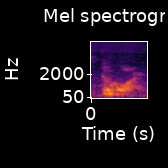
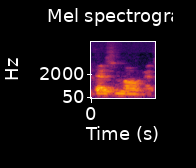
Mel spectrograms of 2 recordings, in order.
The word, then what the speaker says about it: Des Moines: she said it i was like no it's des moines okay the town in iowa it's des moines it's not desmond or whatever it looks like yeah and but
